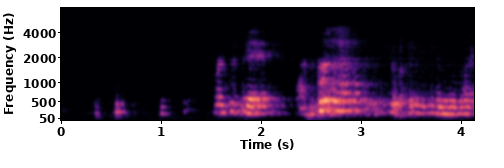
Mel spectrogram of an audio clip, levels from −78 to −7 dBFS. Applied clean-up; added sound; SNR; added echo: neural mask model DeepFilterNet 3.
